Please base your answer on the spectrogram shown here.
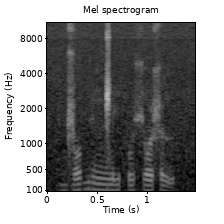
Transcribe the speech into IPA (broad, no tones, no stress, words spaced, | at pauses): ɖ͡ʐod̪y ŋ͡ǁihu ʃoʂɯ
